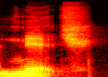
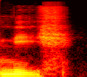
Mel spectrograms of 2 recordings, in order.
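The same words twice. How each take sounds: First: It is said with a Texan pronunciation. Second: It is said with an other-states pronunciation. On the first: "as we say in Texas" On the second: "In other states, they say niche"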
